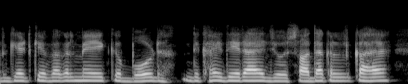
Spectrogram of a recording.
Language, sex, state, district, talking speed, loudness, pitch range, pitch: Hindi, male, Jharkhand, Deoghar, 220 wpm, -18 LUFS, 165-175 Hz, 170 Hz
